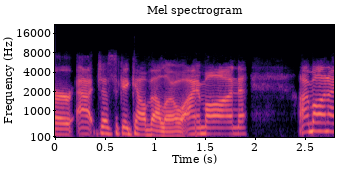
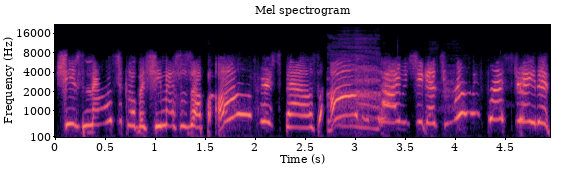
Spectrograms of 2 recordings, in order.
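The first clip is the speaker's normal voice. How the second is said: put-on half-squirrel witch voice, pitched higher. Showing how a character once played talks: Fam voice. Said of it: "she talks like this".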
